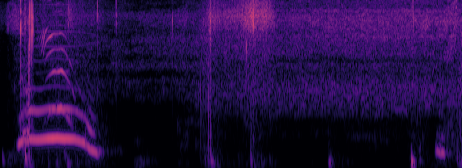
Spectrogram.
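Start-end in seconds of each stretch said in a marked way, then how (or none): 0.1-0.8 high-pitched woo; short high whoop of celebration; cheering woo. Pretend. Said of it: "Let's cheer".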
